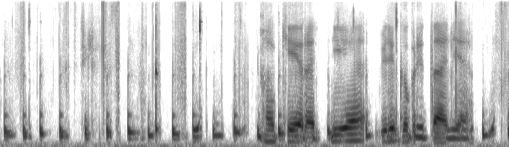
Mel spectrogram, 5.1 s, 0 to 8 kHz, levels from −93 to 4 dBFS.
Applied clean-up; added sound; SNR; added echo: neural diffusion model UNIVERSE++.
